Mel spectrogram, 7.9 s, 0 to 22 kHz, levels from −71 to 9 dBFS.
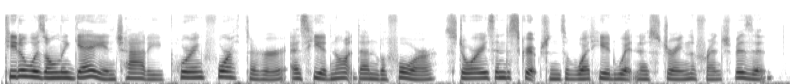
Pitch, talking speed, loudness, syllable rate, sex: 205 Hz, 210 wpm, -19 LUFS, 5.5 syllables/s, female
